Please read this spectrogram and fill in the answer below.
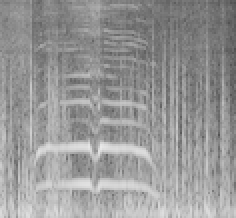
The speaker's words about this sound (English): Oh, my God, it's so windy out here.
